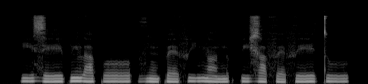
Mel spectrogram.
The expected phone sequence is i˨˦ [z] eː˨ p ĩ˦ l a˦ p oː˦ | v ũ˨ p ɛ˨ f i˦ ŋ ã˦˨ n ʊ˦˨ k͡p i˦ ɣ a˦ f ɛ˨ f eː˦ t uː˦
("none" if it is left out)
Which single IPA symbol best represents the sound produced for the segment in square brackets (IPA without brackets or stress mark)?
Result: z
